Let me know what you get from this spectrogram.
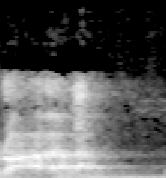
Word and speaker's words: Raj: The word Raj, long A, R-A-J.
